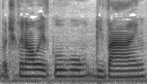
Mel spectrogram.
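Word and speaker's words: D'Vine: It's spelled D apostrophe V-I-N-E, so it's Divine, which is located in South Beach.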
